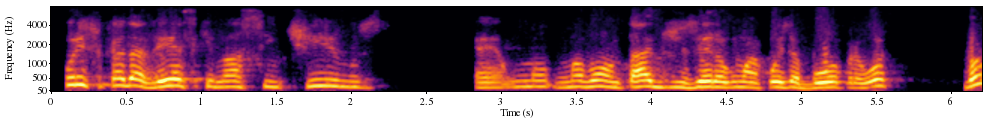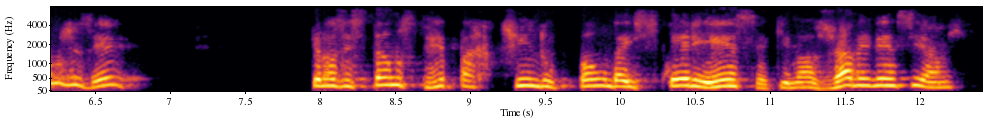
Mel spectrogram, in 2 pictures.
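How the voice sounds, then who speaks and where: A man's voice: sits high, moderate pace, muffled recording. A man with a Brazilian Portuguese accent giving a spiritist lecture, preaching conversationally and acting out everyday dialogues.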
